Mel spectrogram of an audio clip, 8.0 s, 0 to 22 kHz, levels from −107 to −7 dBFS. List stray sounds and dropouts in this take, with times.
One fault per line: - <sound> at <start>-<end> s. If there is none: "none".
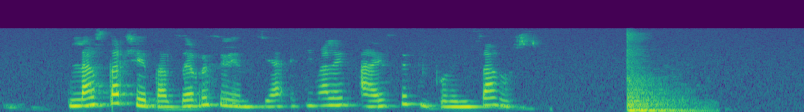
- thud at 6.3-7.2 s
